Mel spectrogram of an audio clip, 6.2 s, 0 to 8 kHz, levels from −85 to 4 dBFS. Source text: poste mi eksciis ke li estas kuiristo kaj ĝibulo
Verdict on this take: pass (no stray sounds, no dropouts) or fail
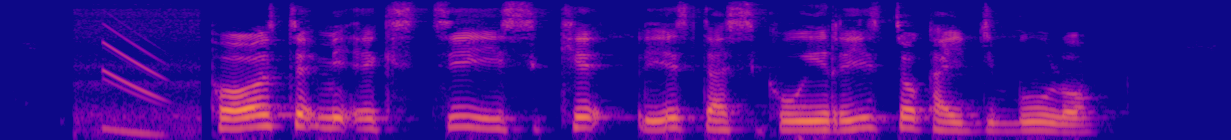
fail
